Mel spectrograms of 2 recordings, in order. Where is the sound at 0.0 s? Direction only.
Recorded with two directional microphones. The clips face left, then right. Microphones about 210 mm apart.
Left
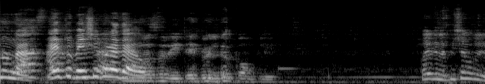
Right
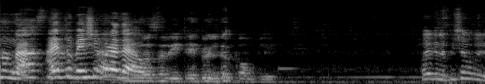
45° left (ahead or behind).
